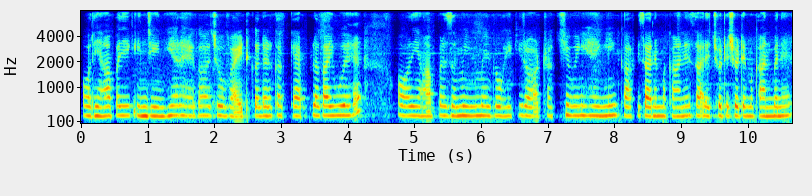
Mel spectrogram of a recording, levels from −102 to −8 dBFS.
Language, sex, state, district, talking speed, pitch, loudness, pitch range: Hindi, female, Goa, North and South Goa, 180 wpm, 245 Hz, -34 LUFS, 240-250 Hz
